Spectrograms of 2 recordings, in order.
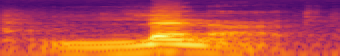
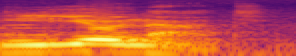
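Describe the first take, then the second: First: The first vowel is short. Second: The first vowel is long. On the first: The speaker calls it right. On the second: The speaker calls it wrong.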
